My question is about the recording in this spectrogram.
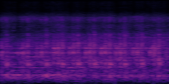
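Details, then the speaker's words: Subaru Forester boxer engine after general overhaul, fault still present: uneven lumpy idle with stumbling hollow beat, two cylinders on one side not working despite new coils, injectors, plugs and good fuel pressure, compression and timing; cause later found in VVT valves. "no me estaban trabajando esos dos cilindros como es un motor boxer esos dos cilindros no me estaban trabajando en esa parte que vemos ahí"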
